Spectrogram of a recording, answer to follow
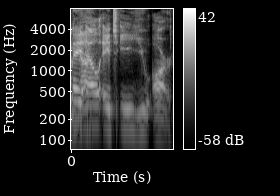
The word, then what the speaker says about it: Malheur: The Malheur? Yeah, Malheur, National Wildlife Refuge.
